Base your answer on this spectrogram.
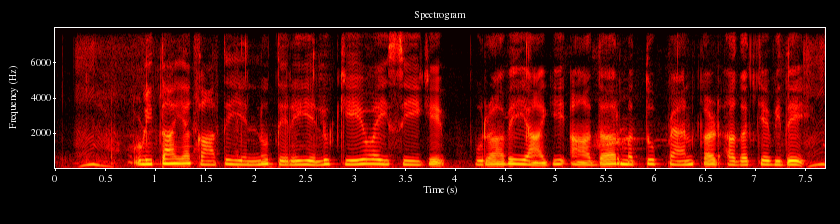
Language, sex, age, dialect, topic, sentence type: Kannada, female, 25-30, Mysore Kannada, banking, statement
